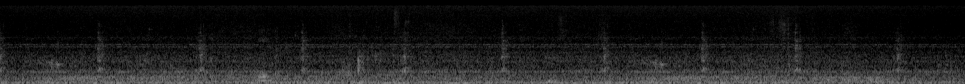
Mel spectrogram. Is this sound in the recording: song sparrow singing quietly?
no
